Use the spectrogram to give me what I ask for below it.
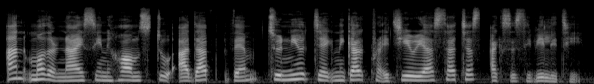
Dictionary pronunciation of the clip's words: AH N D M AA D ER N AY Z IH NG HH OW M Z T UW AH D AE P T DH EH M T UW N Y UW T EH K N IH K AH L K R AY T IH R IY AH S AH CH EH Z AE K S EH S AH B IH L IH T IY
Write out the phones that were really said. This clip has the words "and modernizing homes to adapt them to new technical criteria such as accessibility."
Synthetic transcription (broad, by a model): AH N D M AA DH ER N AY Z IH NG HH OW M S T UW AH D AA P T DH EH M T UW N Y UW T EH K N IH K AH L K R AY T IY R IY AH S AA CH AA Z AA K S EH S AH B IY L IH T IY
